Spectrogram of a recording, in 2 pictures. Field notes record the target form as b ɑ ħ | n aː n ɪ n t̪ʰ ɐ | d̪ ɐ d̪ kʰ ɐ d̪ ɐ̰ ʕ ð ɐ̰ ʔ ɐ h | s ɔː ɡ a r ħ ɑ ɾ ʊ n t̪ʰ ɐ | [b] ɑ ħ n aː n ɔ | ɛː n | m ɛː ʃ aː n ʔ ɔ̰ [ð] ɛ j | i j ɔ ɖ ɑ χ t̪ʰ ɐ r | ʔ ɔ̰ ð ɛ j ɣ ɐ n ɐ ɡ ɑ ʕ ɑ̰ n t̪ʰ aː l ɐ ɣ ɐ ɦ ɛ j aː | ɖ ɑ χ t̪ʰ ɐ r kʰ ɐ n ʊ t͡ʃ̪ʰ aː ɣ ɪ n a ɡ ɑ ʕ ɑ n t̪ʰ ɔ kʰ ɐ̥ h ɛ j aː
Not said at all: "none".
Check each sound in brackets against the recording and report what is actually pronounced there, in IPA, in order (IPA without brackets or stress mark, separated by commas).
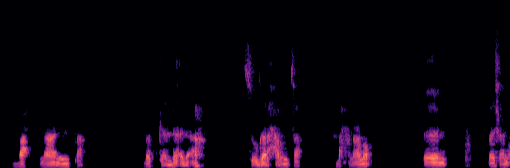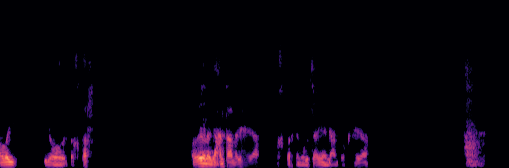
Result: b, ð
